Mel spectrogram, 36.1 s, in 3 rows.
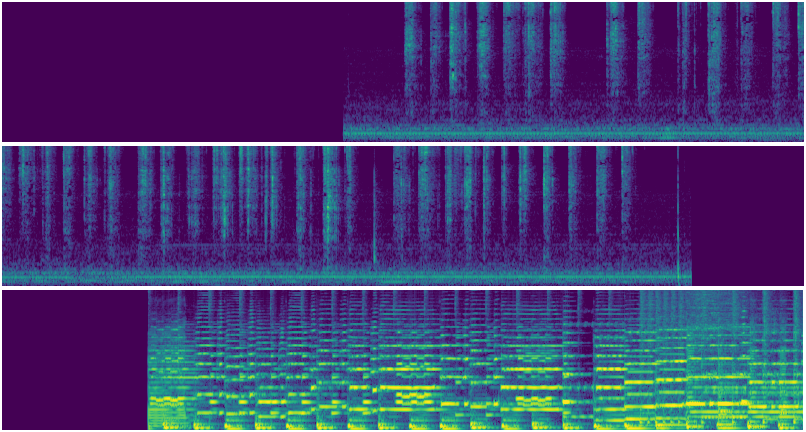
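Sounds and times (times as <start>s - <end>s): popcorn crunching and rustling: 5.9s - 21.6s.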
